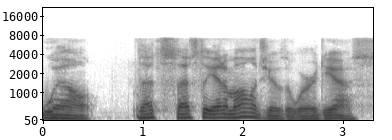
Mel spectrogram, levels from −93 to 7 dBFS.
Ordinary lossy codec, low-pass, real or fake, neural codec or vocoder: MP3, 64 kbps; 7.2 kHz; real; none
